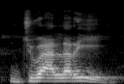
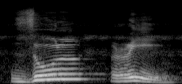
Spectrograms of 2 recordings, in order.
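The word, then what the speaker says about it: jewellery: Miss pronounce करते हैं, ज्वेलरी, ज्वेलरी। ये गलत प्रोनाउंसिएशन है। इस वर्ड की सही प्रोनाउंसिएशन है जूलरी, जूलरी। सो इट इज़ जूलरी, जूलरी, नॉट ज्वेलरी।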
